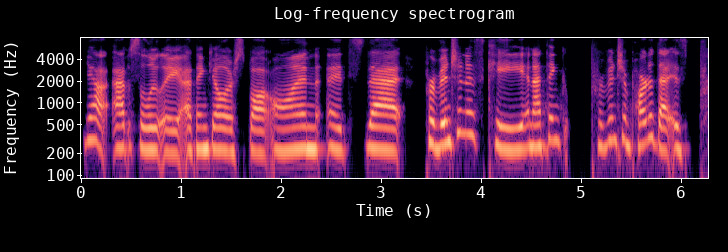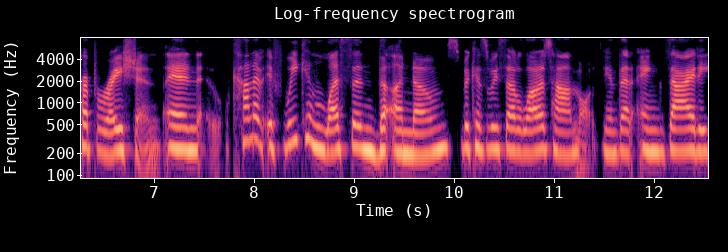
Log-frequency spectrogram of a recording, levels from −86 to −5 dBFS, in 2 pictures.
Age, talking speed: 20-39, 190 wpm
